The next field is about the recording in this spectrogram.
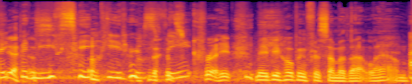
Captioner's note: laughs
